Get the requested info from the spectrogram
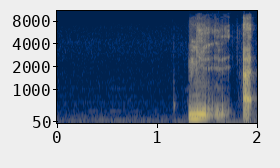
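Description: Near silence with faint room hum, then about a second and a half in a man's voice comes in loudly with a short vowel-like sound that leads straight into speech.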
